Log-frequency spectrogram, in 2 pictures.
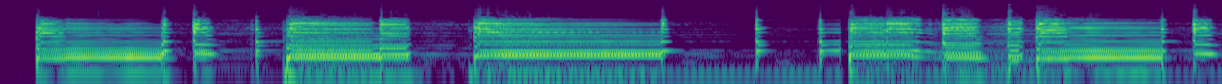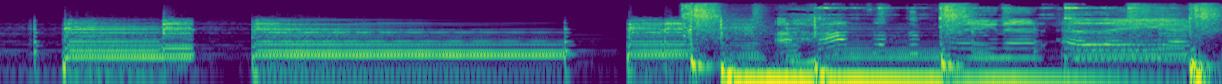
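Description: A pop song plays loudly, opening with choppy, effects-laden guitar chords in short rhythmic bursts before a fuller band with heavy bass and drums crashes in near the end.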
